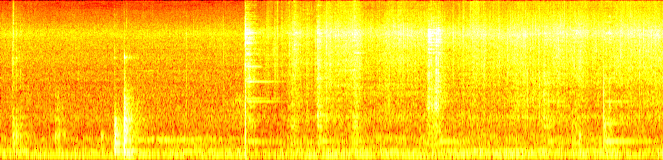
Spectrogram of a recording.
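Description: Spice masala of shallots, tomato, cashews and ground spices sizzling in oil in a black kadai while a steel spoon stirs it, scraping against the pan. The stirring starts with a sharp clink about two and a half seconds in, after which the sizzle and scraping run on steadily.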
